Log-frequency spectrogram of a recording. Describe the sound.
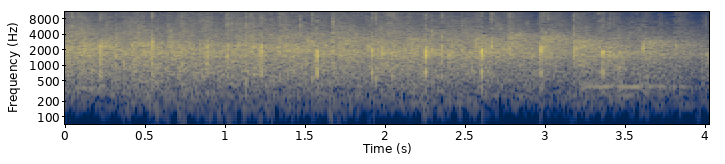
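A church audience applauds a speaker, a steady wash of many hands clapping at an even level from start to finish, with no talk over it.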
